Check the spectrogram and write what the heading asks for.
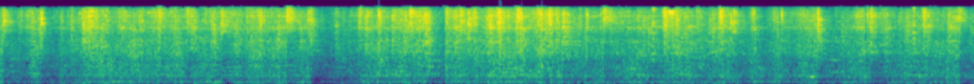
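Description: Antique stationary gas engines running, with a rapid run of repeated knocks over a steady mechanical din.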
